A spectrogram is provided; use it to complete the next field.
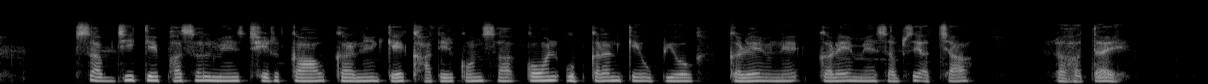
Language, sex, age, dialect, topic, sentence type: Magahi, male, 25-30, Southern, agriculture, question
